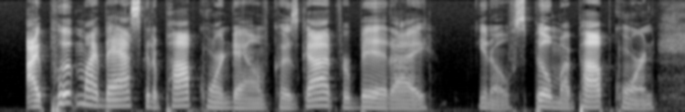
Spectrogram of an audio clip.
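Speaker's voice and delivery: ordinary talk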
